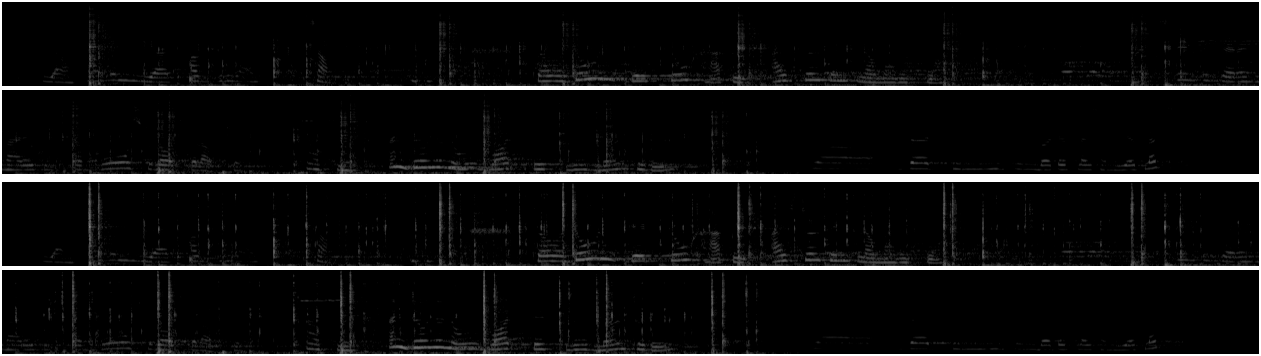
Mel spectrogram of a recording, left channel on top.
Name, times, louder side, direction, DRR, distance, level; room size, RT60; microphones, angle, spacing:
voice 1, 0.1-2.6 3.1-3.6 10.8-15.1 20.5-24.4, left 3 dB, 50° left, 14 dB, 0.9 m, -63 dB
Typing, 0.9-1.1 1.4-17.8 18.1-20.3, right 11 dB, 75° right, 0.7 m, -50 dB
sound 1, 2.8-20.7, left 1 dB, 75° left, 3.0 m, -69 dB
voice 2, 4.0-4.3 4.7-9.6 15.5-19.3, right 2 dB, 60° right, 12 dB, 1.1 m, -54 dB
27.5 x 24.5 x 5.0 m, 2.3 s
head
